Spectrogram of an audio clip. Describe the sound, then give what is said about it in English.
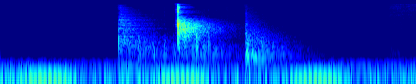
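Billiard balls crack together on a combination shot in a pool game, with the four ball driven into the seven toward a corner pocket. Three sharp clicks come in quick succession, each trailing off in a short ringing decay. “All right, combo shot. Four ball into the seven and corner pocket.”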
